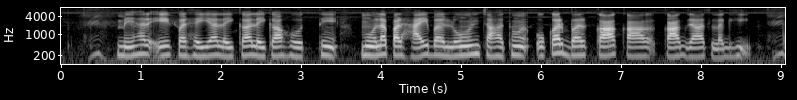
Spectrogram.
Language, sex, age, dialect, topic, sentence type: Chhattisgarhi, female, 25-30, Eastern, banking, question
